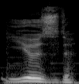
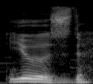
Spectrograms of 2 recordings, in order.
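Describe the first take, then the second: The two takes are said the same way.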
